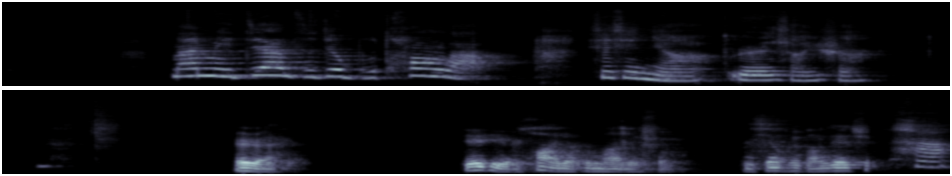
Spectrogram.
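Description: A young woman speaks gently, close by.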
